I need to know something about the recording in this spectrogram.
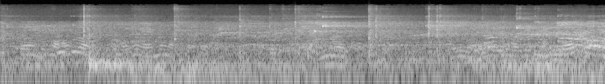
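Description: Badminton rackets striking a shuttlecock during rallies: a run of sharp hits, roughly one every second or less, over voices in a sports hall.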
